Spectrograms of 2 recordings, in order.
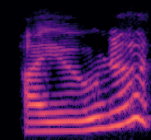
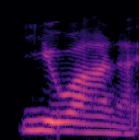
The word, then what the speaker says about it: Ioana: Um, Iona, did I say it right? Ioana, yes.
